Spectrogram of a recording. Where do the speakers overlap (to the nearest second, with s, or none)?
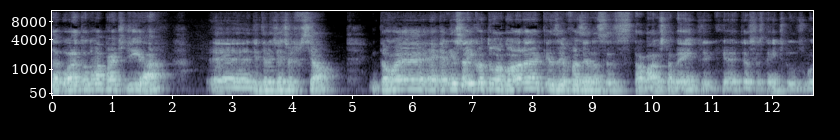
none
